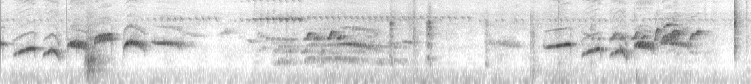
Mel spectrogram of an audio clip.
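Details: White-rumped shama in captivity, recorded at the start of pairing for breeding; bursts of clear whistled and slurred notes in varied short phrases, separated by brief pauses, with sharp clicks and some wing fluttering.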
